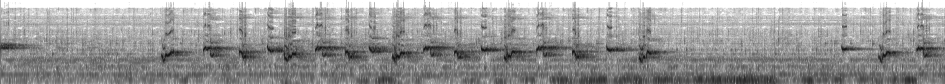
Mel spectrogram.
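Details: Sooty-headed bulbul singing steadily, used as a lure to get bulbuls calling: a long, fast string of chuckling notes that drop and rise, about three per second, then a few spaced notes, with low rumbling noise.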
